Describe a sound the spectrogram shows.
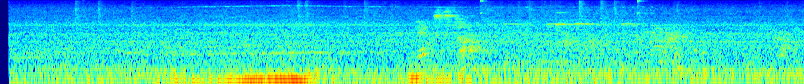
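A bus engine hums and rumbles steadily from inside the bus.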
